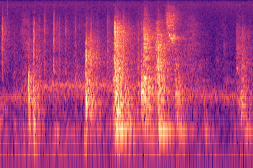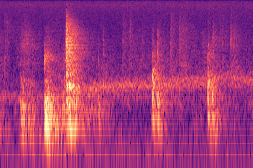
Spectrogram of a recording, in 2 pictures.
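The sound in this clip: A door is opened amid a string of wooden clunks, knocks and handle rattles, with several sharp impacts spread irregularly across the moment.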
